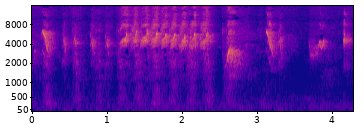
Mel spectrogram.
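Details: Black-winged myna, 10 March 2025, singing energetically: sharp chirps, then a fast stuttering high chatter lasting over a second, followed by loud swooping squeaks.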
